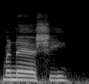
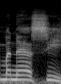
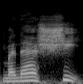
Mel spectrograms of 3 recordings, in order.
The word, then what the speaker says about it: Manashi: We got the uh shadow boxer Mark Manashi. It's not Manassie. He told me it's like Joe Peshy. It's Manashi. That's how you pronounce it.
